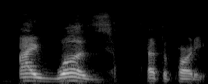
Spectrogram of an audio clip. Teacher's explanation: I'm contradicting him so I'm gonna stress the was there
